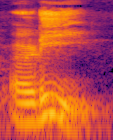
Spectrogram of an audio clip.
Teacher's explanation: মূর্ধন স্বর উচ্চারণের স্থান হচ্ছে মূর্ধা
